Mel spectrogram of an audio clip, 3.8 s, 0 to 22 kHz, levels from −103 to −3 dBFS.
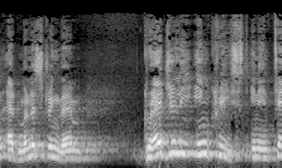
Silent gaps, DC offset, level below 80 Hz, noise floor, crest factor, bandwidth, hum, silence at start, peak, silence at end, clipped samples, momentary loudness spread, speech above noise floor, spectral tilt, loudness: none; under 0.1%; -70 dBFS; -49 dBFS; 18 dB; 16.5 kHz; none; 0 s; 0 dBFS; 0 s; under 0.1%; 10 LU; 31 dB; -4 dB/octave; -18 LUFS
